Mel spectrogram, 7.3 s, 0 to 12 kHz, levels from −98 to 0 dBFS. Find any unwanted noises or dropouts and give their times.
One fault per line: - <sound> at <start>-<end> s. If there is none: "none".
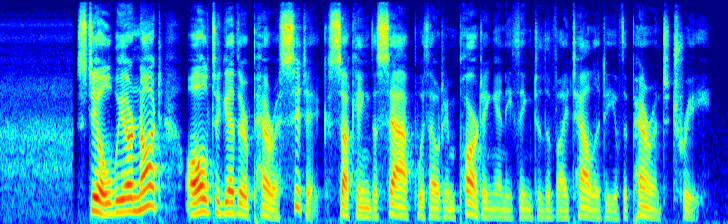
none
